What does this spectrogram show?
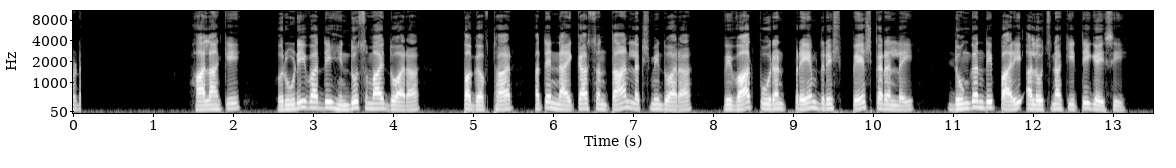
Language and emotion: Punjabi, neutral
